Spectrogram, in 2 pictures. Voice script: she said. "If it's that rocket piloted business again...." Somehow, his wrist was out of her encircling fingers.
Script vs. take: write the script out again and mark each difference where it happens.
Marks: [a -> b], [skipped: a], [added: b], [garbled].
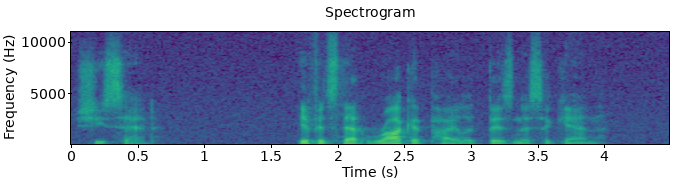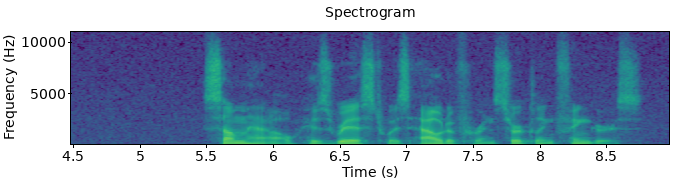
she said. "If it's that rocket [piloted -> pilot] business again...." Somehow, his wrist was out of her encircling fingers.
